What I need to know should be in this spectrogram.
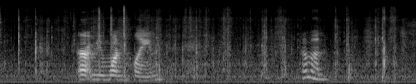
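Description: Paper bills rustle as they are handled.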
